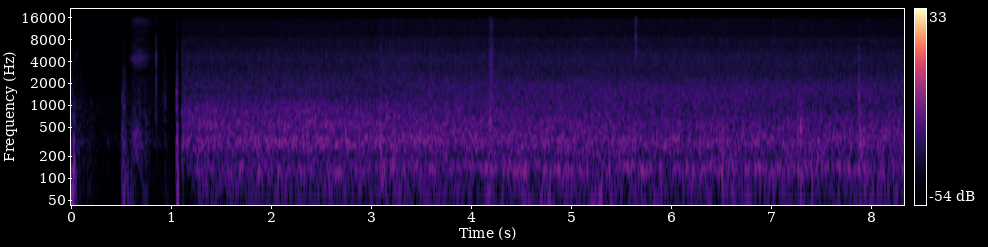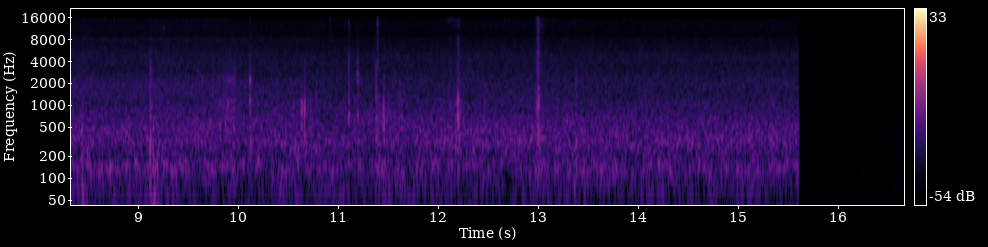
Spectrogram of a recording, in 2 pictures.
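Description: A stream rushes steadily nearby.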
